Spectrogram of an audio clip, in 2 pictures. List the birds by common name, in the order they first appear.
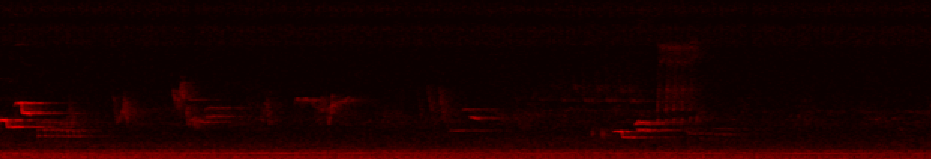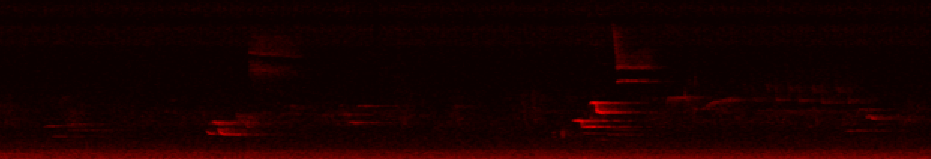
Red-eyed Vireo, Wood Thrush, Eastern Wood-Pewee, Ovenbird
